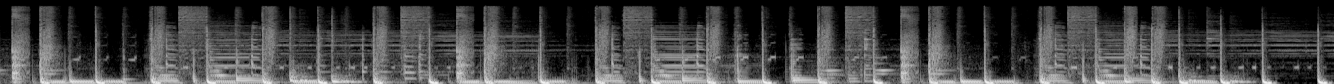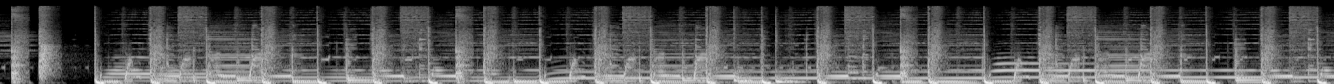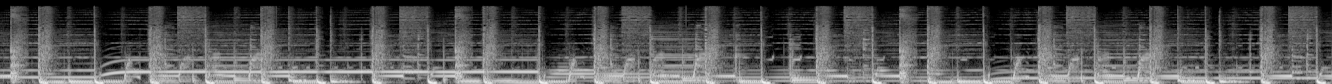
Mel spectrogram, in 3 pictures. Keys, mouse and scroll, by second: 0.1 click, 0.3 scroll down 2, 0.5 shift+middle click, 1.3 ctrl+z, 1.9 ctrl+z, 2.2-2.5 scroll up 1, 2.5 shift+middle click, 3.0 ctrl+z, 3.9 click, 4.2 ctrl+z, 5.5 click, 6.3 ctrl+z, 6.4-7.5 scroll up 1, 7.5-9.1 drag, 9.1 ctrl+z, 10.2 click, 10.4 scroll down 1, 10.7 shift+middle click, 11.0 scroll down 1, 11.1 middle click, 12.0-13.0 scroll up 5, 12.2 shift+middle click, 12.6 shift+middle click, 13.0-14.1 shift+middle drag, 14.1 f, 16.0-17.3 drag, 17.4-20.2 drag, 20.2-20.5 scroll down 1, 21.0-22.5 drag, 22.5 middle click, 22.8 scroll down 1, 22.9 middle click, 23.1 f, 23.9 click, 24.4 middle click, 24.6 click, 25.3 middle click, 25.6-27.3 drag, 27.3 middle click, 28.0 click, 28.6 shift+middle click, 29.3 click, 30.4 click, 30.6 shift+middle click, 31.1 click, 31.8 middle click, 32.0 click, 32.2 middle click, 32.3 scroll up 1, 32.4-34.0 drag, 34.0-35.1 middle drag, 35.1 click, 35.6-36.1 middle drag, 36.1 click, 36.7 scroll up 1, 36.9 shift+middle click, 37.3 f, 38.0 middle click, 38.4 f, 38.9 middle click, 39.1 f, 39.6-40.0 drag.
